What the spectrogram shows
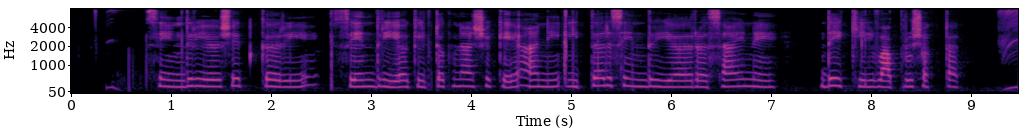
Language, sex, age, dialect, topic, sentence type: Marathi, female, 18-24, Varhadi, agriculture, statement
